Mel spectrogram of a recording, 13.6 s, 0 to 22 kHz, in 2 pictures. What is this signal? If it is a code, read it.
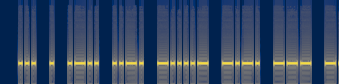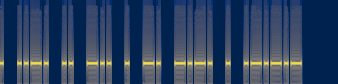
Morse code, heard as a keyed tone, about 18 wpm, spaced as for 15 wpm, 1000 Hz. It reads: SELF-CONFIDENCE.
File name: qotdfiles / 15wpm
